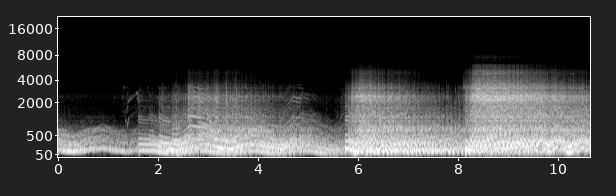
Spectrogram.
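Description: Electric guitar chords played through a Red Witch Binary Star delay and modulation pedal. The deep pitch modulation makes the held chords waver up and down in slow sweeps. Fresh, louder chords are struck near the middle and again about eight seconds in.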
